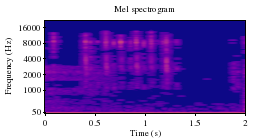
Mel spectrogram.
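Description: Typing on a computer keyboard: a quick run of keystrokes through the first second or so, then it stops.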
